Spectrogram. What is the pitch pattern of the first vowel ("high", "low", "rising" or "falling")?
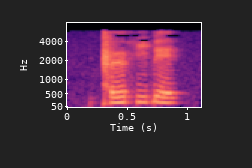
rising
